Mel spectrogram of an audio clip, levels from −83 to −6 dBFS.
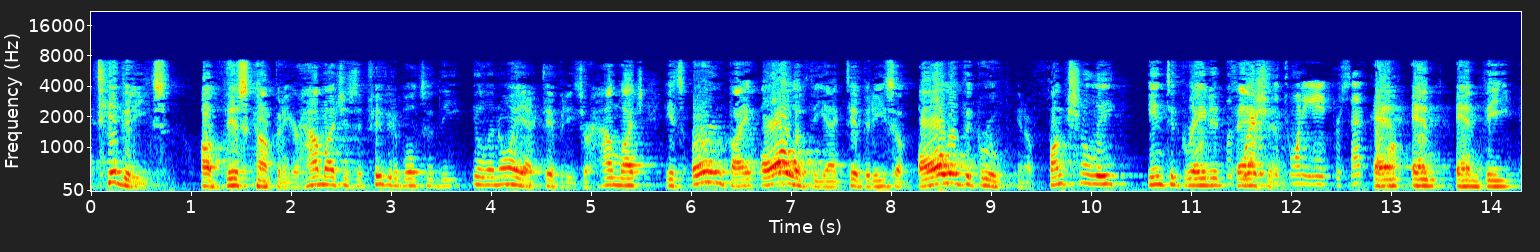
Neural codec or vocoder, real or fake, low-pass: none; real; 7.2 kHz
